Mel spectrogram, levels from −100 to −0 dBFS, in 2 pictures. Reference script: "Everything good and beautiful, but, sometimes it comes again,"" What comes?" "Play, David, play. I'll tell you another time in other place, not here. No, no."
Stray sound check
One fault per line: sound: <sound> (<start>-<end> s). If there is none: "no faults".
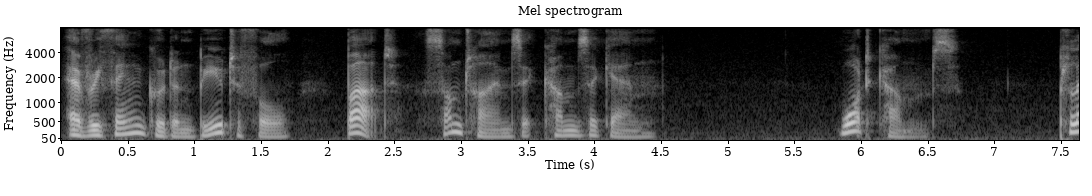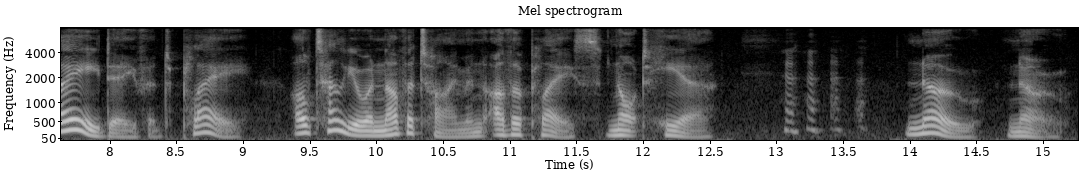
sound: laugh (12.7-13.7 s)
